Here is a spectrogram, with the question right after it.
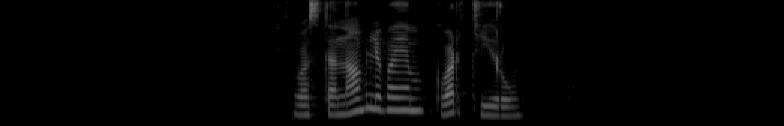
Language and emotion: Russian, neutral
